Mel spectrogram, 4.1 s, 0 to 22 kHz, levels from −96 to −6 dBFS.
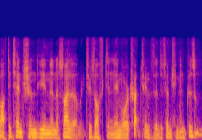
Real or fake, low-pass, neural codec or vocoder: fake; 7.2 kHz; codec, 16 kHz, 0.5 kbps, X-Codec, HuBERT features, trained on balanced general audio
